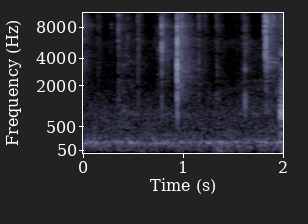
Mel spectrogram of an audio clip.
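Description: Light, scattered clicks and crinkles of aluminium foil tins as shredded cheese is pressed down into them by hand, over a steady low hum.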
